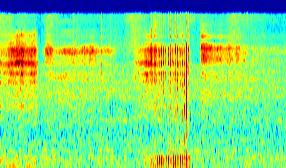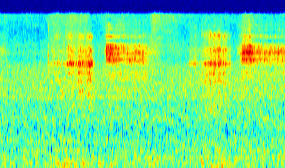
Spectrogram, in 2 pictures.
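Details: Lecka, a five-month-old female American Bulldog, snores while napping: soft, rough breaths repeat irregularly under faint room hiss, with one louder, deeper snort midway through.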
